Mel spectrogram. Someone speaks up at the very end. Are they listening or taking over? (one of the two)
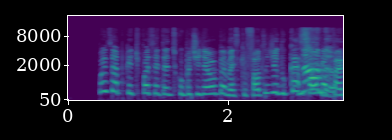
listening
